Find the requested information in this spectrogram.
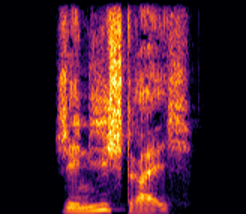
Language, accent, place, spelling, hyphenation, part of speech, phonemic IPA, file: German, Germany, Berlin, Geniestreich, Ge‧nie‧streich, noun, /ʒeˈniːˌʃtʁaɪ̯ç/, De-Geniestreich.ogg
- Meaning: stroke of genius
